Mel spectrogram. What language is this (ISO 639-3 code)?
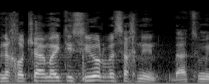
heb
